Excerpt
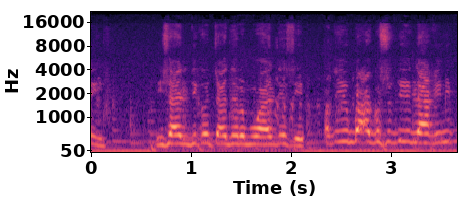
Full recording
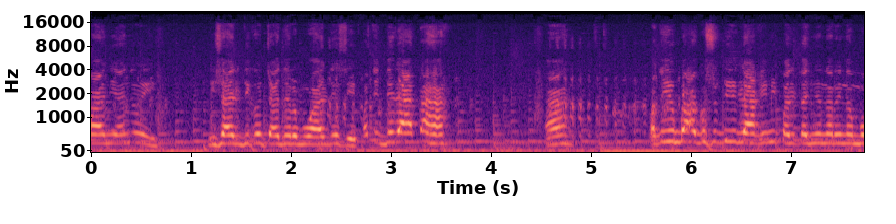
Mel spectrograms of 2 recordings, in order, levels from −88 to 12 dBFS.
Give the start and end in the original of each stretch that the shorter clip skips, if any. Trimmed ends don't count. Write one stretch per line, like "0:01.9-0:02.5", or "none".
0:02.8-0:05.5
